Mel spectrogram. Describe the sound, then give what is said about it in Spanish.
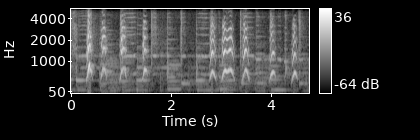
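A house dog barks and whimpers in a run of many high, whiny yelps, with a brief lull midway before the yelping resumes in quick bursts. “¡Chito perro!”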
